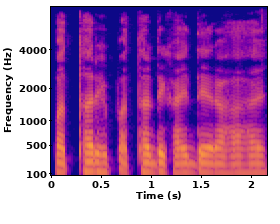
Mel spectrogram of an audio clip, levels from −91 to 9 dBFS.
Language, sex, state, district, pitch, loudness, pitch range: Hindi, male, Chhattisgarh, Sarguja, 115 Hz, -21 LUFS, 110-120 Hz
